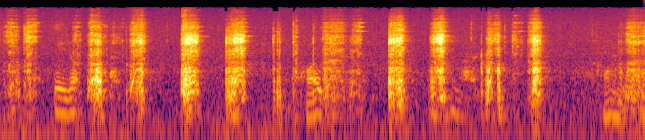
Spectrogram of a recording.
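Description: A rasp scrapes across a horse's hoof in quick strokes.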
